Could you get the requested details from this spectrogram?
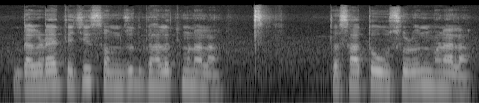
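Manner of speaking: ordinary delivery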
